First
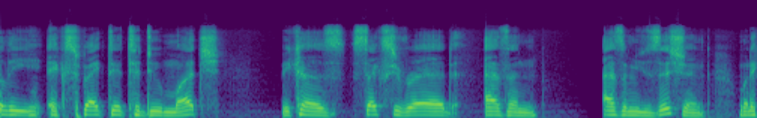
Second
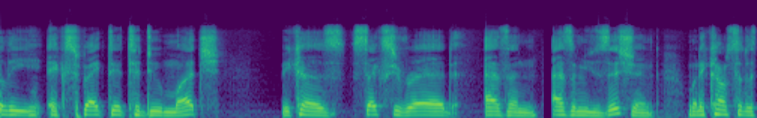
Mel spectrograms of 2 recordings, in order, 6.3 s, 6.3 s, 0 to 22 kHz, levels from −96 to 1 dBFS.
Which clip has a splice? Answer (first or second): second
